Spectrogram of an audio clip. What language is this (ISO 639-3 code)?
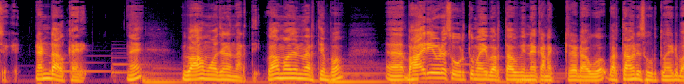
mal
